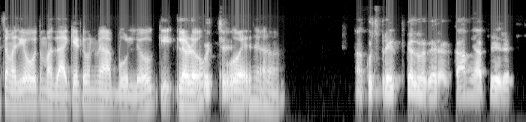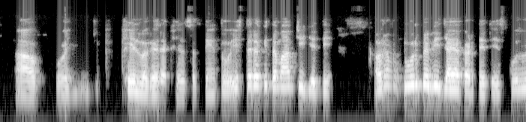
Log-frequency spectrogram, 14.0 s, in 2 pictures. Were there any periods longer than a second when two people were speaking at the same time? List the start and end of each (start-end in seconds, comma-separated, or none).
none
